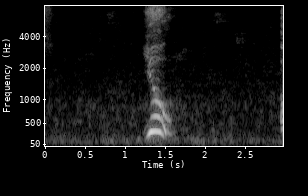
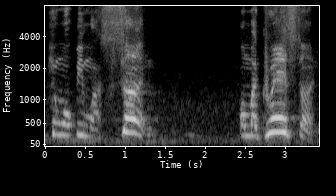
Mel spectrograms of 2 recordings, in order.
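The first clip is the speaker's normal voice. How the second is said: loud, hard accusation building up; rising anger; 5 dB louder than usual. Acted. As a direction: hammer the fear home, getting louder. Angry monologue about police.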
